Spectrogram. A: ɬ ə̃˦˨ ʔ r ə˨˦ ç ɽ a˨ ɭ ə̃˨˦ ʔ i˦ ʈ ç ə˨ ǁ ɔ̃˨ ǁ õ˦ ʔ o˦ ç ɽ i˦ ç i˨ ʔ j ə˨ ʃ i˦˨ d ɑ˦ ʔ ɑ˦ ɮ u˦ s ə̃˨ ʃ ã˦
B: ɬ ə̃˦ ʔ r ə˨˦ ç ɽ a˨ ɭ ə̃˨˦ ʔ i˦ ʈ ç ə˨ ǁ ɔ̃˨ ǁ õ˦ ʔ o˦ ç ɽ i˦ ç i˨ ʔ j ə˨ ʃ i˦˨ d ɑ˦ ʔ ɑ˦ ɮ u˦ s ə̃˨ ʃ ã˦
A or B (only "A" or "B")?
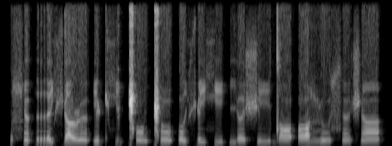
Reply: A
